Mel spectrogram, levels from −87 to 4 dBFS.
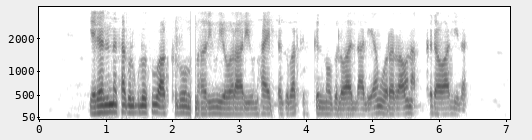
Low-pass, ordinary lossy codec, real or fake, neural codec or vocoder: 3.6 kHz; MP3, 24 kbps; real; none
